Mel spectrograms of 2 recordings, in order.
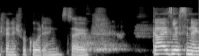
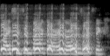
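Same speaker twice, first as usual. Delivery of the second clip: higher, louder words through real laughter; laughing; 7 semitones higher, 4 dB louder than usual. Real, not acted. Host jokes to listeners about going off on a tangent, laughing. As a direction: talk while laughing.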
